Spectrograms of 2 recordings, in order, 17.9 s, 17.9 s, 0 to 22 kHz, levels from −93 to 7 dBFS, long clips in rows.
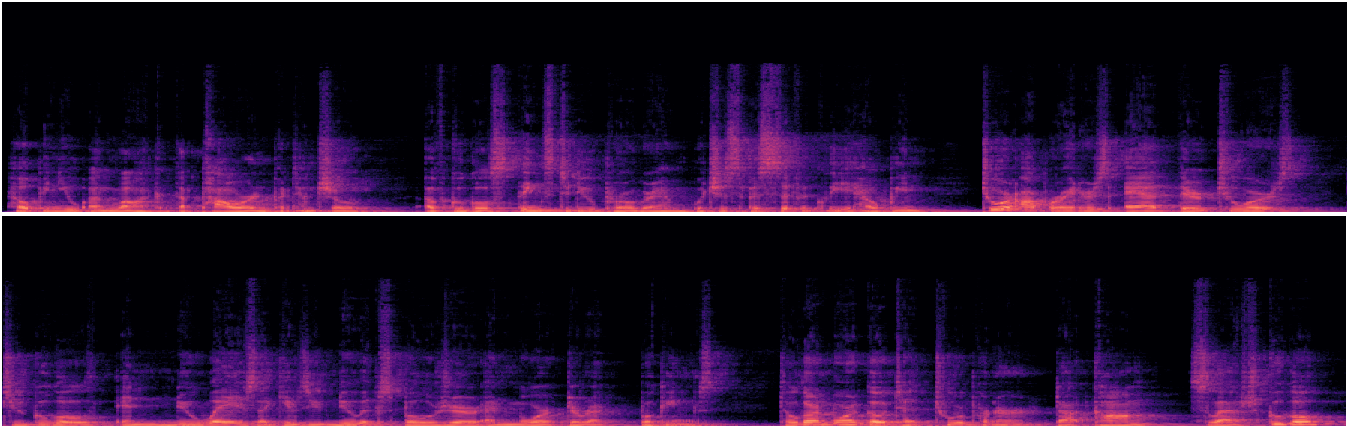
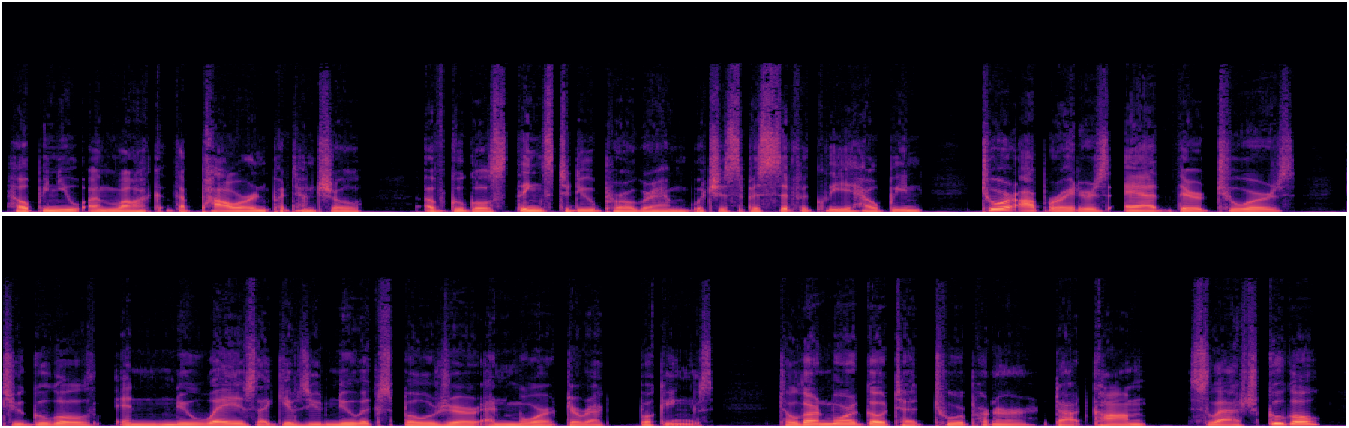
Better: second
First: room echo; very slight; dies away in 0.6 s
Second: none

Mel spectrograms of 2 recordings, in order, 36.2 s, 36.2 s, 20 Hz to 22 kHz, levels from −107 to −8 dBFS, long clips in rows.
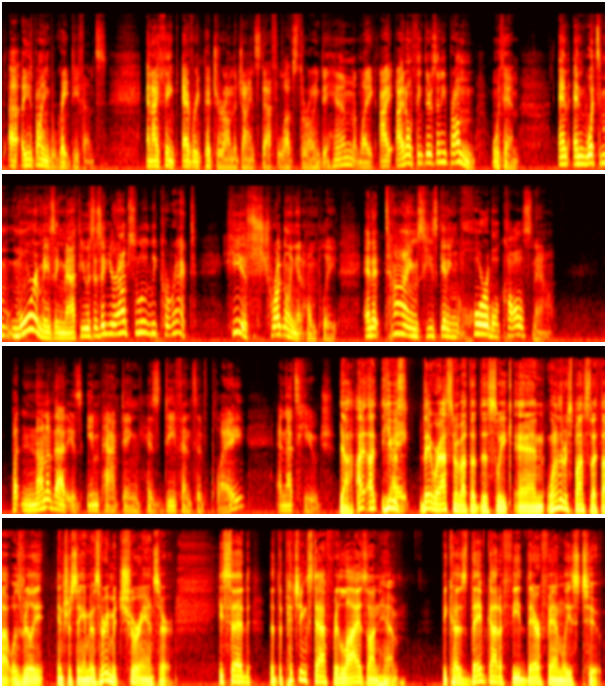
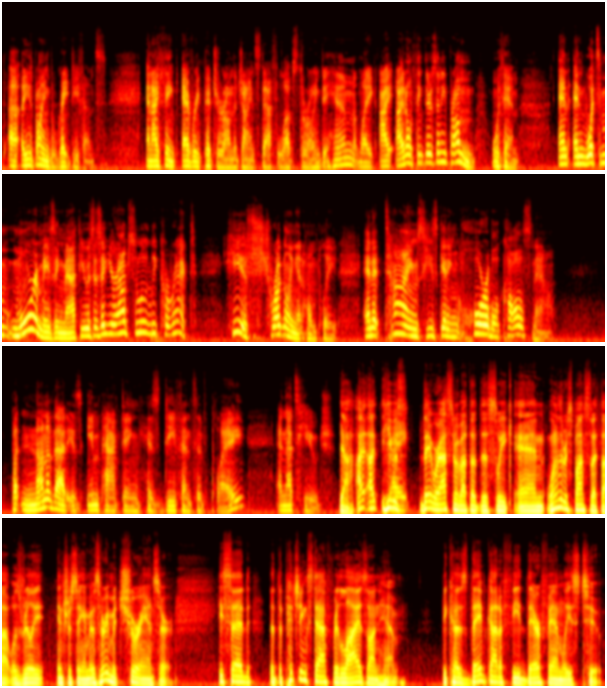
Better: first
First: none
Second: muffled; slightly; fading above 2.5 kHz

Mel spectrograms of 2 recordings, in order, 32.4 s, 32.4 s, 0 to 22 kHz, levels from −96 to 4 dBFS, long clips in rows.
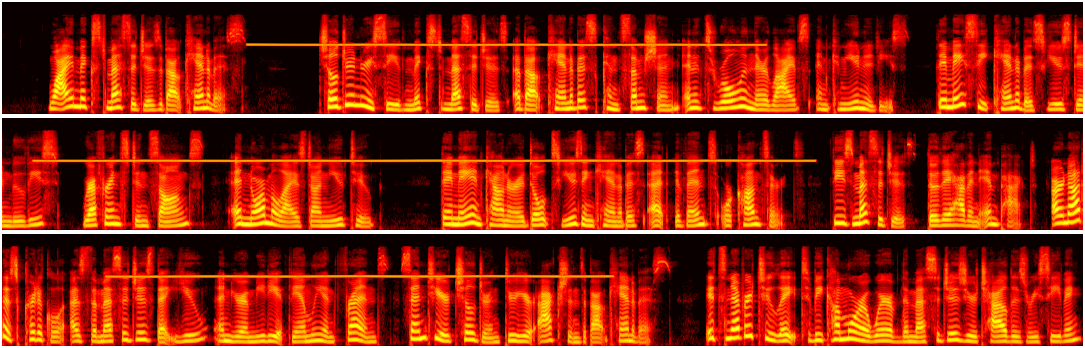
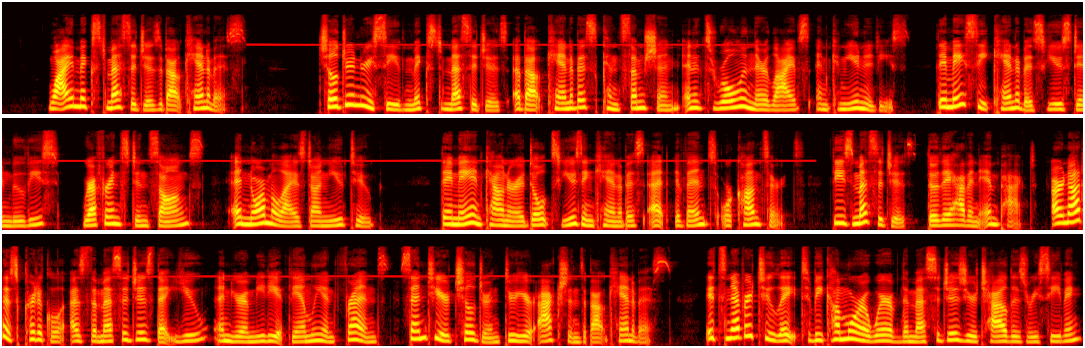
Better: second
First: high-pitched whine; loud; from 2.5 to 7.5 s, from 11 to 19 s and from 23 to 28 s; 4.5 kHz, 6 dB below the speech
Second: high-pitched whine; faint; from 2.5 to 7.5 s, from 11 to 19 s and from 23 to 28 s; 4.5 kHz, 30 dB below the speech

